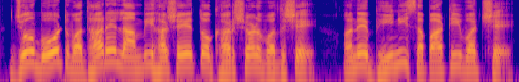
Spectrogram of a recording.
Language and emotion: Gujarati, neutral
